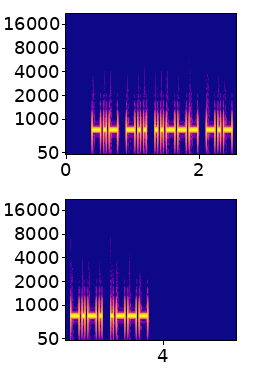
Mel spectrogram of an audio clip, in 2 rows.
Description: Morse code, heard as a keyed tone, about 28 wpm, 700 Hz. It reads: KD2KCJ
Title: USA Call Signs - 6 Characters - 4x Character Spacing - 28wpm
